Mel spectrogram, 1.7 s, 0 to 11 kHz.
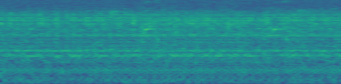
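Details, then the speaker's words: BikeBerry 100cc V2 two-stroke motorized bicycle engine, new and freshly swapped onto an F-Zero, ridden at cruise under throttle. Steady, even buzz at constant pitch with no misfire. Normal running under throttle. "but to be honest with you this one ran pretty smooth the whole way"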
